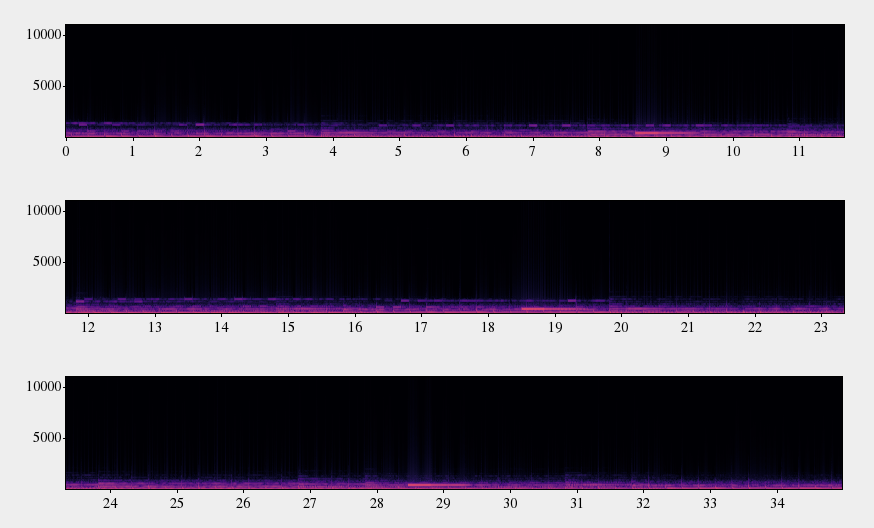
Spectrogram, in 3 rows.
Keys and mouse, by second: 0.2 f, 0.3 a, 0.4 click, 2.8 click, 4.2-10.8 drag, 10.5 right click, 10.8 KP_1, 10.9 z, 11.4 e, 11.8 click, 14.0 click, 14.7 e, 15.0 click, 15.7 click, 16.4 z, 16.8 click, 16.8 right click, 17.5 KP_1, 17.7 z, 18.0 a, 18.4 z, 18.8 click, 20.1 click, 20.3 right click, 20.5-23.1 typing, 20.9 right click, 22.0 right click, 22.3 click, 23.8-25.1 drag, 25.1-26.4 typing, 25.7 click, 26.4 click, 29.3-31.4 right drag, 30.1 f, 31.0 f, 31.2 s, 31.5 ctrl+z, 31.6 a, 31.8 middle click.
